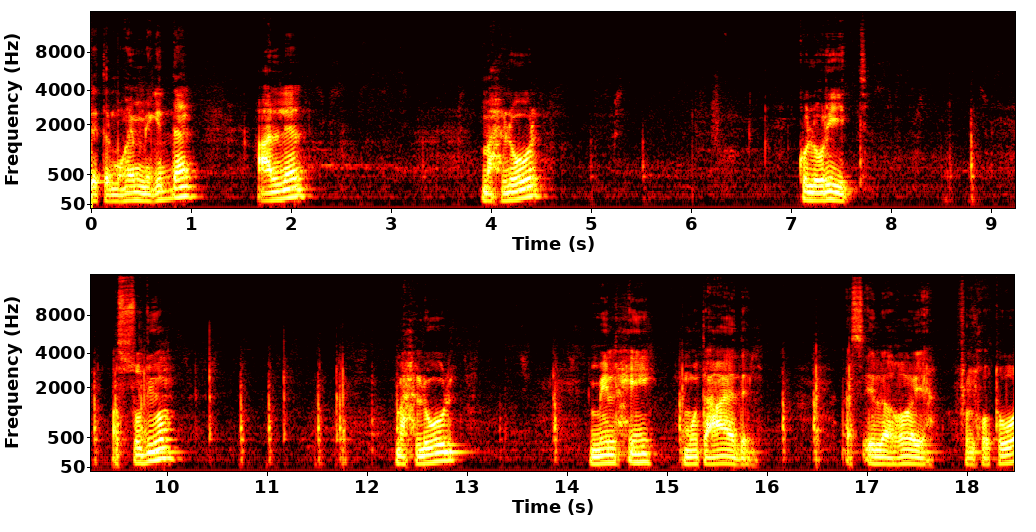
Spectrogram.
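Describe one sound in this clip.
A middle-aged man speaks in short bursts, explaining calmly up close.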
